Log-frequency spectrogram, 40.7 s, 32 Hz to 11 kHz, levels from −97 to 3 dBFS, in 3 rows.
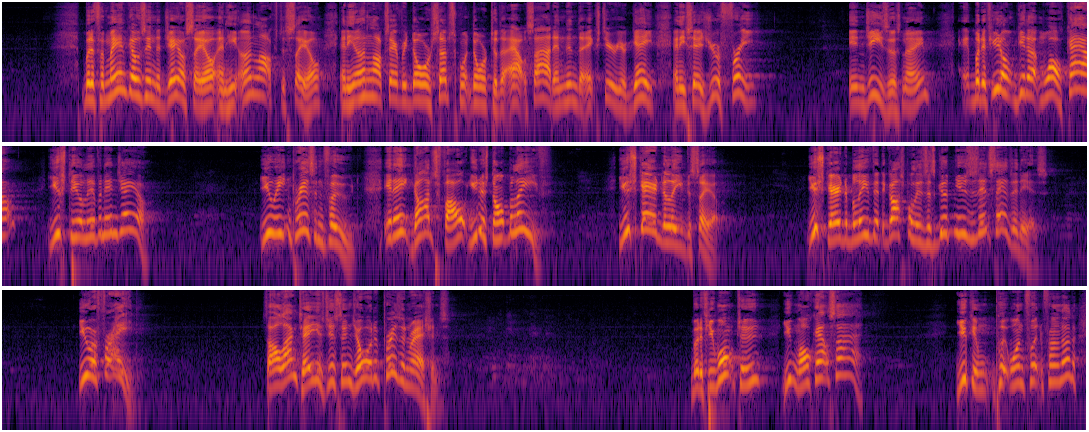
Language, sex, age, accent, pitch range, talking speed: English, male, 40-59, American, 185-290 Hz, 170 wpm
